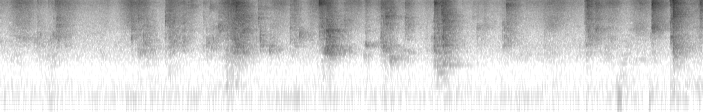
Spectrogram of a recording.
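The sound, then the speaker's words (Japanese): Someone is washing their body, scrubbing carefully behind the knees, making faint, soft swishing and squishing rubs that come in many short, uneven bursts with quiet gaps between them. “すごいかすかですけど、体を洗ってる音が聞こえますかね。”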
